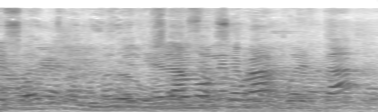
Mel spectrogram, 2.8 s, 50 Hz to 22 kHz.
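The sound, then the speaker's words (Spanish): Many voices shout over one another at once, a dense, overlapping jumble of calls from an audience calling out different versions of a Spanish saying about money and love, fairly loud, with no single speaker standing out. “Me encantó porque escuché en 10 segundos 30 versiones diferentes 30.”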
